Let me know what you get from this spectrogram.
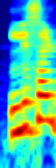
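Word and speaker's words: listen: और बता पाएंगे देन लिसन टू मी। देखिए यहां पर टी साइलेंट है।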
